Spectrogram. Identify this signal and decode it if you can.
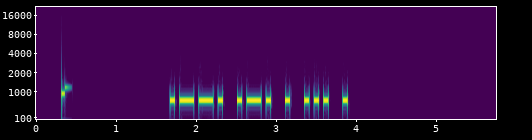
Morse code, heard as a keyed tone, about 20 wpm, 700 Hz. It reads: PRESE
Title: Build A Word - 5 Letters At A Time - 12-Letter Words - 20wpm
